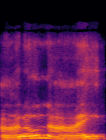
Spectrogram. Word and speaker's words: Adonai: talk about today is Adonai and uh it's pronounced Adonai and Adonai means my Foundation or my Lord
